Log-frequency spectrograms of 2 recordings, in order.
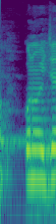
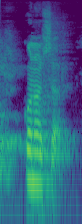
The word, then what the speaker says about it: connoisseur: जो हमारा कोनोसर होता है, कोनोइजर नहीं होता हमारा, कई बच्चे कहते हैं इसको कोनोइजर है जी, नहीं, इसकी प्रोनाउंसिएशन होती है कोनोसर।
